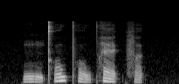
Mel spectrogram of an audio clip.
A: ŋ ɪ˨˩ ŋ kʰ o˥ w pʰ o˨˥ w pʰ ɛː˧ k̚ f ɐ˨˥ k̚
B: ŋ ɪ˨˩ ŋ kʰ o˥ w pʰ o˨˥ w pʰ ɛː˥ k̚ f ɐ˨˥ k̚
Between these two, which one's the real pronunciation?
A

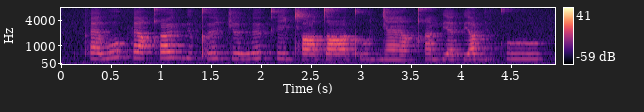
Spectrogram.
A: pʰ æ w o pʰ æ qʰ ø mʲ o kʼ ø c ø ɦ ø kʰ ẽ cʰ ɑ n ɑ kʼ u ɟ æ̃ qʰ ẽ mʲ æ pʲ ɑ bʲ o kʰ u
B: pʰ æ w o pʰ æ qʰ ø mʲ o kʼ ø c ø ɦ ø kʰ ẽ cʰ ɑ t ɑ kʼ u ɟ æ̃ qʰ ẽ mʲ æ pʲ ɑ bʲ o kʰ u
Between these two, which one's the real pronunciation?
B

